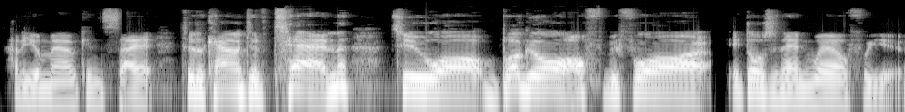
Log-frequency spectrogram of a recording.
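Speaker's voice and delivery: put-on lightly done British accent, cocky threat; British character. Xander threatening the thug, mild British accent.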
